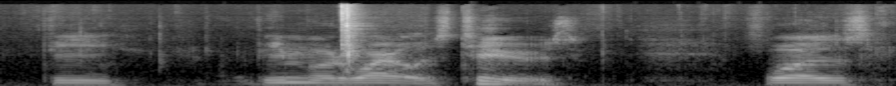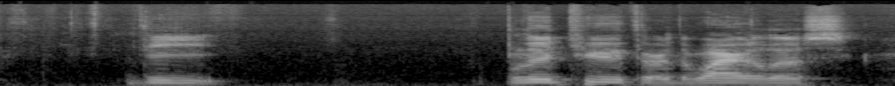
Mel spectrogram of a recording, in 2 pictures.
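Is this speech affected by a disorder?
Yes: cerebral palsy; affects gait and walking.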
